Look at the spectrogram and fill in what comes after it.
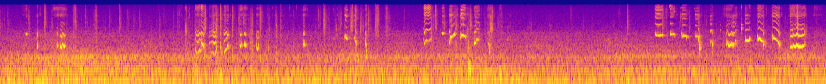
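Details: A fawn-and-white female Chihuahua gives high, thin squeaky whimpers in short bursts over a low steady hum.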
